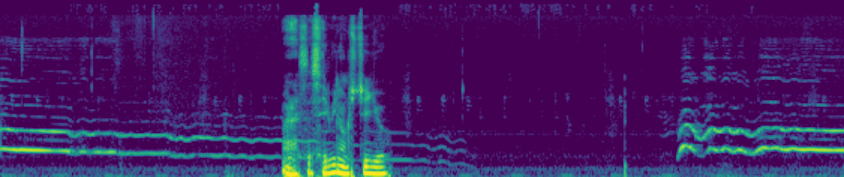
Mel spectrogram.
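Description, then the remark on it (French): A man's voice imitates a wolf, holding a long, slowly falling howl, then a brief burst of speech, then another howl that rises and wavers. Fairly loud. “Et s'éclater à faire le loup.”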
